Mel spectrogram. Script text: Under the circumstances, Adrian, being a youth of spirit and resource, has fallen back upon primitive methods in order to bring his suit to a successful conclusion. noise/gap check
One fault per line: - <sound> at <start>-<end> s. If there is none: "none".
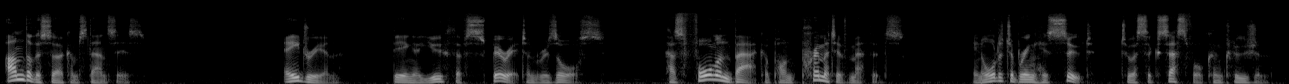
none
